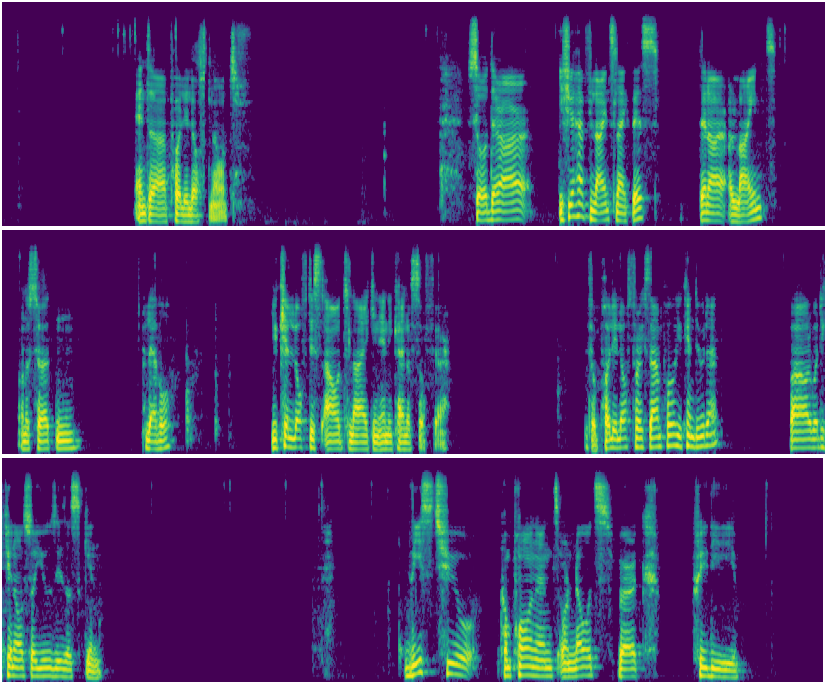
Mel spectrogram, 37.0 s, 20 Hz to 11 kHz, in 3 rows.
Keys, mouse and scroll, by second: 0.7 click, 1.8 right click, 3.2-5.2 typing, 6.2 click, 12.0 click, 15.4 middle click, 18.8 click, 24.6 middle click, 26.8 click, 30.5 middle click, 33.6 click.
